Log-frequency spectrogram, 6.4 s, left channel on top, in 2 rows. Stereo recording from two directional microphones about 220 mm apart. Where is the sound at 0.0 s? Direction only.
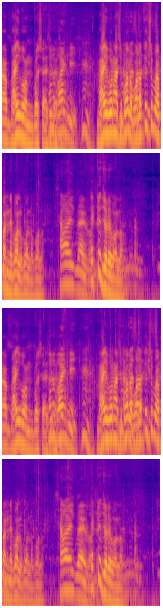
50° left (ahead or behind).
